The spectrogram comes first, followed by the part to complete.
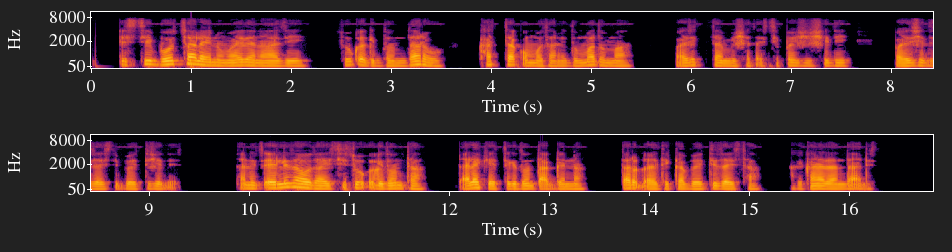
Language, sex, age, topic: Gamo, female, 25-35, government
